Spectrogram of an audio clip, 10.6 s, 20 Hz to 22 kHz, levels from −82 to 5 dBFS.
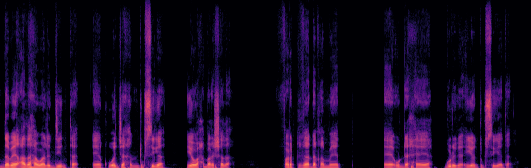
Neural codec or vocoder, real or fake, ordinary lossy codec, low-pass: vocoder, 44.1 kHz, 128 mel bands, Pupu-Vocoder; fake; none; none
